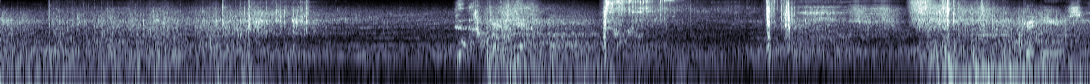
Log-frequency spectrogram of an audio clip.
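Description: Confringo spell blasting through a barrier in the Hogwarts Legacy video game: several loud, sudden booming blasts spaced a few seconds apart over a continuous rumbling game backdrop.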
